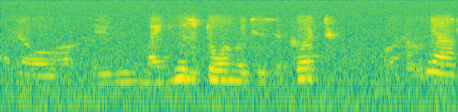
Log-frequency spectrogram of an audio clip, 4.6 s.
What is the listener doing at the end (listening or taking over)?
listening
